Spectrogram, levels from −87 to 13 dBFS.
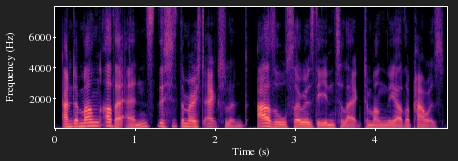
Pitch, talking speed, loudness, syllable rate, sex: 150 Hz, 220 wpm, -20 LUFS, 6.1 syllables/s, male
